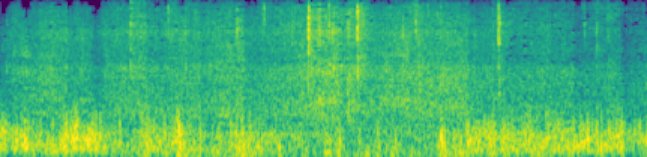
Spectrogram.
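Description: Wind buffeting a phone's microphone as it rides along on a moving mountain bike, over an irregular rumble from the ride on pavement, with a few small clicks.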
